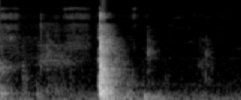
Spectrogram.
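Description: A single sharp knock about a second in, followed by a faint smaller tap.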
